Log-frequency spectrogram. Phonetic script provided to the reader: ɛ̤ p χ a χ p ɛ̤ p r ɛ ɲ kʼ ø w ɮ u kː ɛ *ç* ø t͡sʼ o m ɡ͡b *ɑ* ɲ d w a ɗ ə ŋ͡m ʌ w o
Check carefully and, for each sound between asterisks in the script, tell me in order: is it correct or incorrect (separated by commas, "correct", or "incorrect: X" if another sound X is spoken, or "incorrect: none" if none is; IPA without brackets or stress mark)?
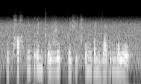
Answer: correct, correct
